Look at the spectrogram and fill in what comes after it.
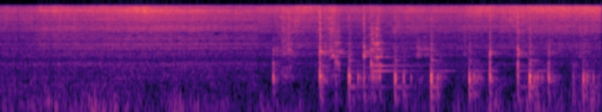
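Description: Onion, garlic and ground spices sizzling in hot oil in a large metal pot as soy sauce is poured in. From about three seconds in, a long metal spoon stirs and scrapes the pot, giving repeated clinks and scrapes over the sizzle.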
